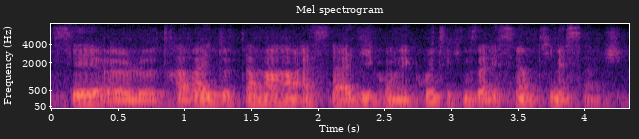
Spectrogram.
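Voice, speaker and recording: A man presenting a theatre season live, halting with many fillers and restarts. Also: fairly low pitch, level tone, mellow, a little hiss or hum. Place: live video call. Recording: dull lo-fi roomy video-call audio.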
